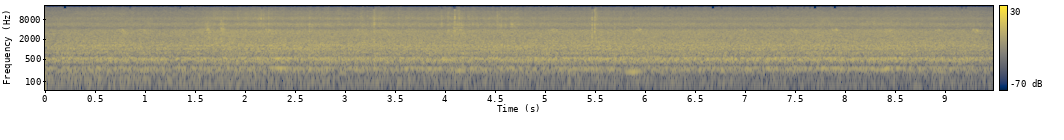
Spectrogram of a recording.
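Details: Honeybee swarm early in swarm season, a keeper's own colony recovered next door, the big cluster shaken inside a hive: dense, steady buzzing hum of many bees, unbroken for nearly ten seconds, with faint ticking sounds above.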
